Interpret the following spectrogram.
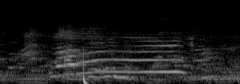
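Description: A child's voice holding one long, steady high note for about a second, with a short knock just as it begins.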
